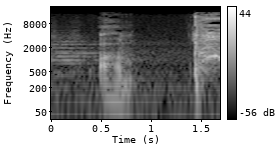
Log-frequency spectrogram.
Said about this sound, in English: excuse me, I was hoping for a cough-free podcast, but no.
